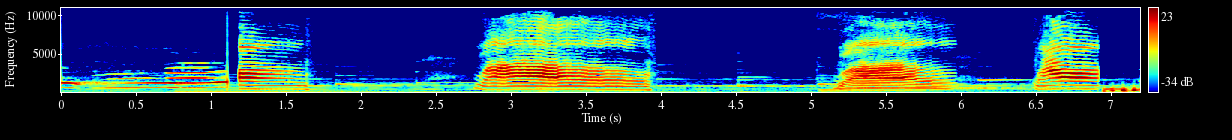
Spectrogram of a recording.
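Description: Domestic cat meowing four times: a short call about a second in, a long drawn-out one around three seconds, another around five seconds and a short one near the end.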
